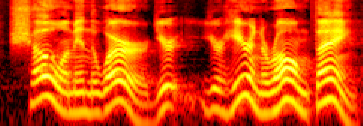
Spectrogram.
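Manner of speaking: loud preacher's outburst; urgent exhortation. Real, not acted. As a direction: raise your voice hard and urge the congregation. Preacher urging congregation to evangelize.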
